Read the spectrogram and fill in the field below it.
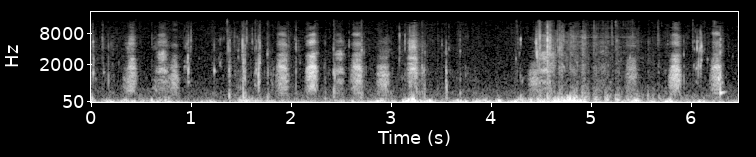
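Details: Eurasian magpie, Pica pica, chattering in rapid runs of scratchy broadband notes, with a louder low rumble of wind midway.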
